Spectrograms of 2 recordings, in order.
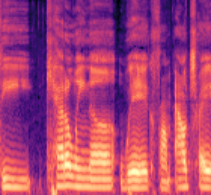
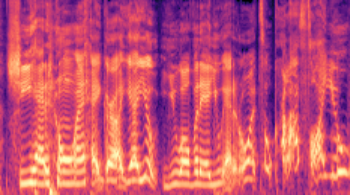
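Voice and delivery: high, loud mock call across a room; single someone out, voice pitched way up; excited pretend shout to a friend; playful calling out; 7 semitones higher, 6 dB louder than usual.

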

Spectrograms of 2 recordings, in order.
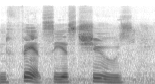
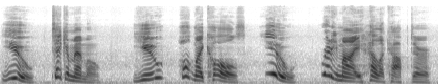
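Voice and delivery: bossy orders; 3 semitones higher, 7 dB louder than usual. Acted. Boy bosses office workers.

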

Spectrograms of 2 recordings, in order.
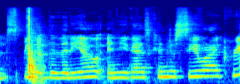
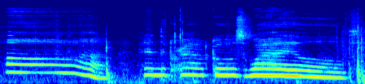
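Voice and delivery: crowd cheer; 6 semitones higher, much slower than usual. Acted.

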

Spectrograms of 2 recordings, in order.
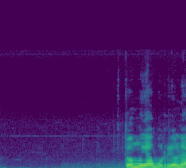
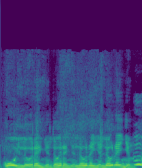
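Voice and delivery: excited yelling; 6 semitones higher than usual. Real, not acted. Watching Steve and Alex get attacked, excited yelling. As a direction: call it out as they get jumped.

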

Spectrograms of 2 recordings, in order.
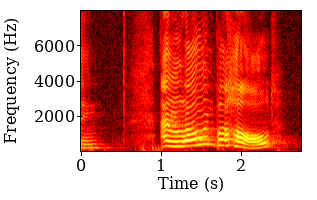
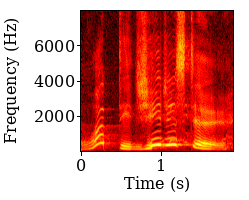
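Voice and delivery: slow, drawn-out "What did you just do?" with a laugh; a lot of shock; 7 semitones lower than usual. Retold or imitated. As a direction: play up the shock, slowly and laughing. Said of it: "there was a lot of".

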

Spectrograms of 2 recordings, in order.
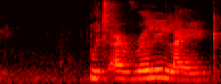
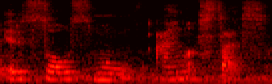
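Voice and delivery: whispered, breathless obsession; 11 dB quieter than usual. Real, not acted.

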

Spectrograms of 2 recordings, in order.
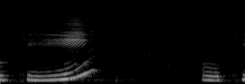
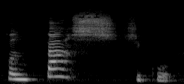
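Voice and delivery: fantástico with TÁS stretched and strong; fan-TÁS-tico, stressed syllable drawn out; 3 semitones lower, much slower than usual. Shown as a demonstration. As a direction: lean hard on the TÁS of fantástico. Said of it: "ele fica mais forte no tas".

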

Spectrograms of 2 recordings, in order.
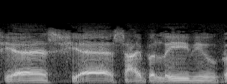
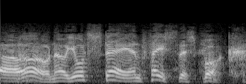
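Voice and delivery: firm and louder, pressing him; forceful demand; 8 semitones higher, 4 dB louder, slower than usual. Acted. John holding the Bible to the count, forceful demand. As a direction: insist he face the book.

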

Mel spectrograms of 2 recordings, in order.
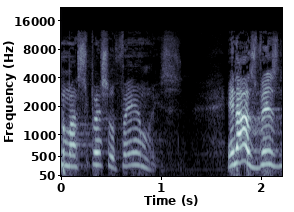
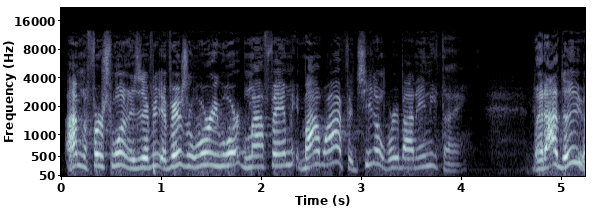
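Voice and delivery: usual speaking voice

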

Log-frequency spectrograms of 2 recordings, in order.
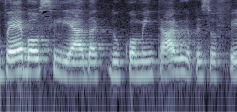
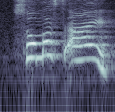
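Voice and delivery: high quick reply; 11 semitones higher than usual. Shown as a demonstration.

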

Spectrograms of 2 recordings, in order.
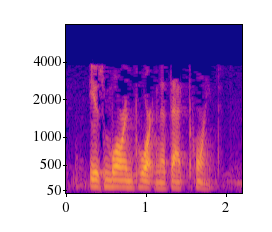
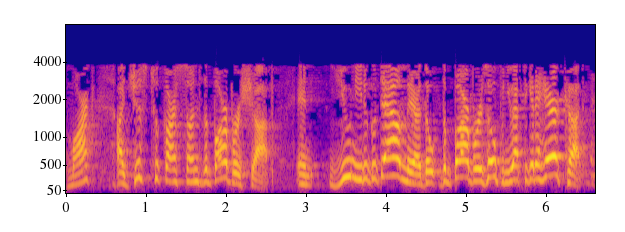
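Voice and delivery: higher, louder, pushing hard; a wife who won't take no; insistent wife; 8 semitones higher, 9 dB louder than usual. Retold or imitated. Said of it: "she said".

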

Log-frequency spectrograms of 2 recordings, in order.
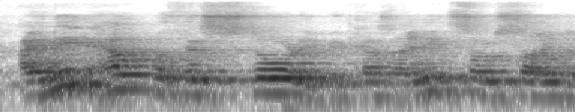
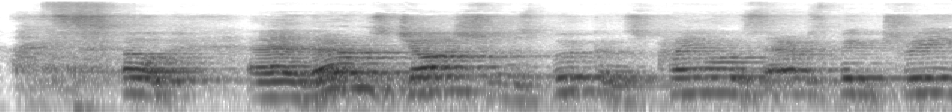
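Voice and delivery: ordinary talk, nothing marked

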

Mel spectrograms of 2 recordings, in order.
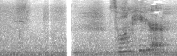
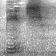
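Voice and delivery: ordinary talk

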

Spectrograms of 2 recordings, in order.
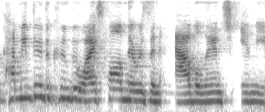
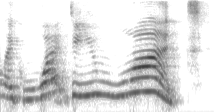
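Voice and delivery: high, drawn-out exasperated mock shout; retold yell; 7 semitones higher, much slower than usual. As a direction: act out yelling back, stretching each word. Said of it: "we're yelling".

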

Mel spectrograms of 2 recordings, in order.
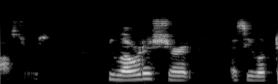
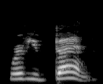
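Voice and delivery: raised, urgent worried question; worried demand; 5 semitones higher, 6 dB louder than usual. A narrator's reading. Friend bursts out at injured Tommy, worried and loud. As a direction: demand an answer, scared for him. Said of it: "Tubbo demanded worriedly".

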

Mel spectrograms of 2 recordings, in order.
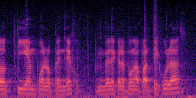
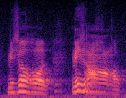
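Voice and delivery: mock agony; 3 semitones higher, 6 dB louder, slower than usual. Mock pain at ugly build.

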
